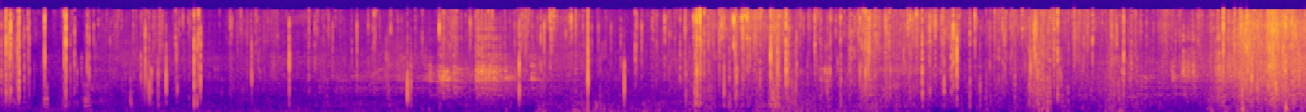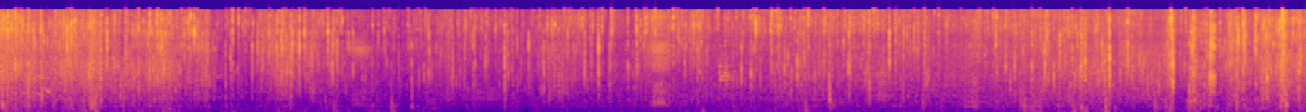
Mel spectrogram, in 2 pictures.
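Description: Skis sliding and crunching over snow, with many sharp clicks and scrapes and a louder stretch about halfway through; muffled voices at times.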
